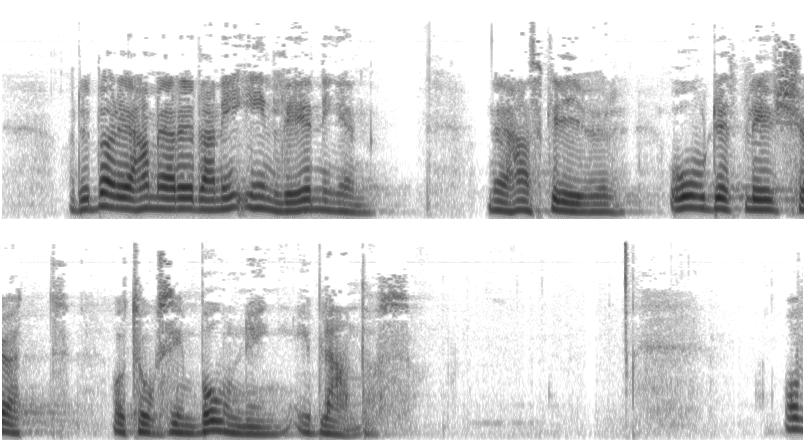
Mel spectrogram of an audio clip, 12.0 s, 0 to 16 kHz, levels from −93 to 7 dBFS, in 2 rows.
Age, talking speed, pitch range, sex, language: 60-79, 105 wpm, 140-185 Hz, male, Swedish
